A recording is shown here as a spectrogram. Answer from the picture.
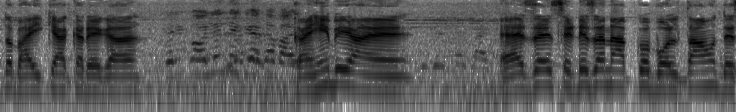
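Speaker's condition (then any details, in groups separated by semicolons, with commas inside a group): No condition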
